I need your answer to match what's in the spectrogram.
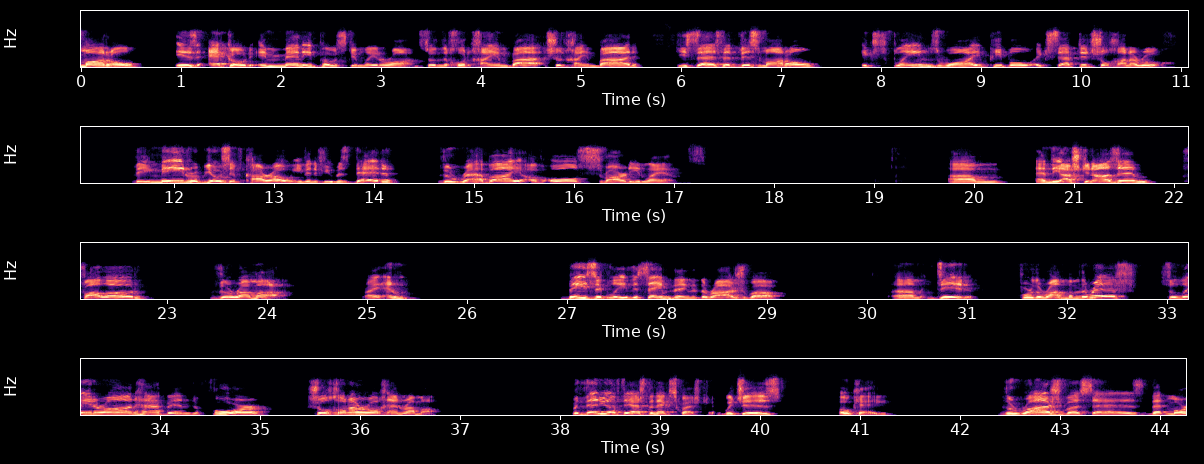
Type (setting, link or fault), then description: link, video call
